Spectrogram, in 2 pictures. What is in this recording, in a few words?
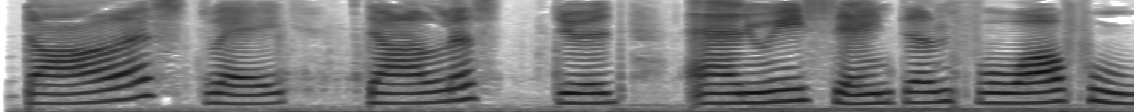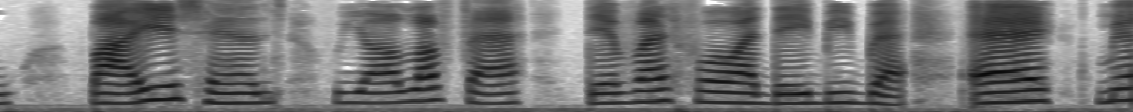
Child Says Dinner Prayer, Prayer said by toddler; Talking Sound Effects; Sound Effects:Voice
